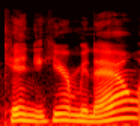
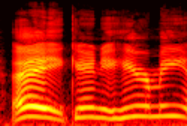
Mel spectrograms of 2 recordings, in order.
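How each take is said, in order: First: Said in the usual way. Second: Loud, high, drawn-out holler; calling out. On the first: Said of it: "it was crystal clear". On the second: Retold or imitated. Mom's boyfriend shouting over the car speaker, calling out. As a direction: holler it down a bad phone line.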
